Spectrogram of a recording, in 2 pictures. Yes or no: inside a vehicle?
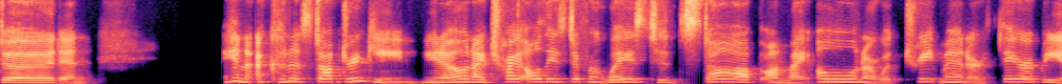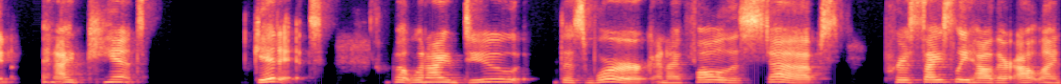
no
